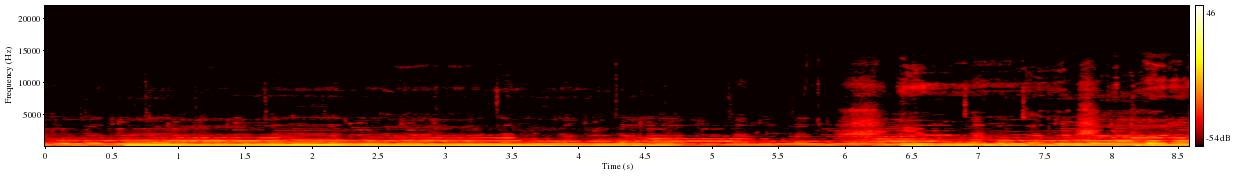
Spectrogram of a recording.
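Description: All-female a cappella group singing wordless sustained chords in the song's introduction, a melody line stepping down in pitch beneath the held notes. It swells about half a second in and eases off around the middle before building again.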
